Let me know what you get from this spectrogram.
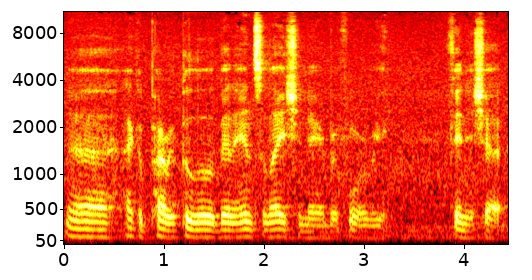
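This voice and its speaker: A man giving an unscripted hands-on repair demonstration, talking in a halting way as he thinks aloud. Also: lowish voice, steady tone. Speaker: host, electronics restorer. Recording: clear background noise.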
